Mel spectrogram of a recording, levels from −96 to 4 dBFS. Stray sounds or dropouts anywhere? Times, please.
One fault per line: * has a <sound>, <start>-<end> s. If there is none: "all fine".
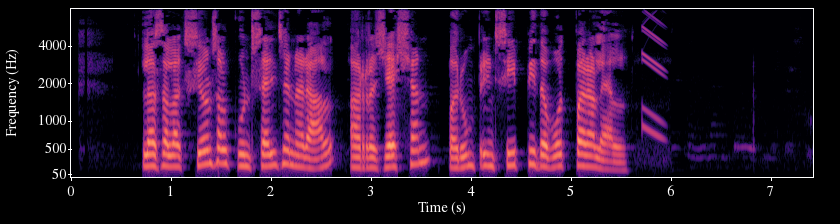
* has a chirp, 5.7-6.0 s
